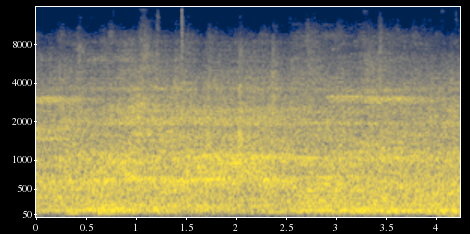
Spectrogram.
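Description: Steady, loud din of a busy darts hall: the noise of many electronic soft-tip dart machines and the people around them, with a few faint electronic tones.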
